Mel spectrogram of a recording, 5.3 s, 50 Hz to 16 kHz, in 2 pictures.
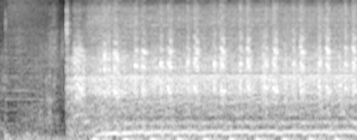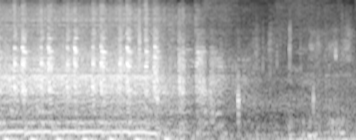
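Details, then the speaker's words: Kawasaki 300 four-wheeler sat almost a decade, jump-started off a Milwaukee tool battery: small single fires on a lot of starting fluid and a little throttle, uneven rapid beats, dies after seconds. "so you gotta rip it huh kind of kind of it ran with a lot of starting fluid and a little bit of throttle"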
